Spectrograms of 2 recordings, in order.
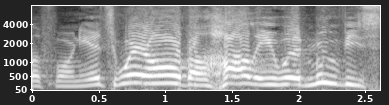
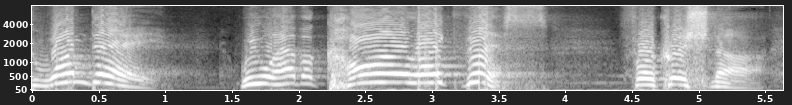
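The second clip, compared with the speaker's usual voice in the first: louder, slow and proclaiming; solemn declaration; 5 semitones higher, 7 dB louder, slower than usual. Acted. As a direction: announce it like a prophecy. Prabhupada points at the car.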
